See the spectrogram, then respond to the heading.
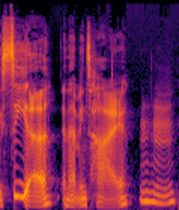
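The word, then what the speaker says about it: szia: them was like ca which is spelled like s z i a so you say ca and that means hi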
